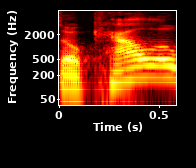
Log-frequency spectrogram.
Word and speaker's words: Ocala: a horror con there called forgive me from pronounces correct it's Ocala we live in I think it was called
